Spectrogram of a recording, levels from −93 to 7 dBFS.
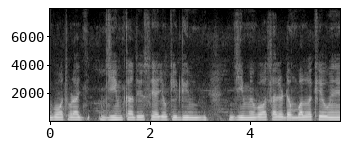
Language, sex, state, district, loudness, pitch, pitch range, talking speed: Hindi, male, Jharkhand, Ranchi, -16 LUFS, 130 Hz, 125-130 Hz, 185 wpm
